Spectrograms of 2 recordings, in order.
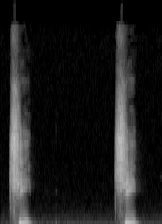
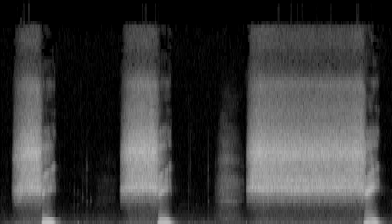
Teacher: the CH sound, the tip of the tongue touches, and we have an explosion. The SH sound can be really long. The tip of the tongue never touches.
